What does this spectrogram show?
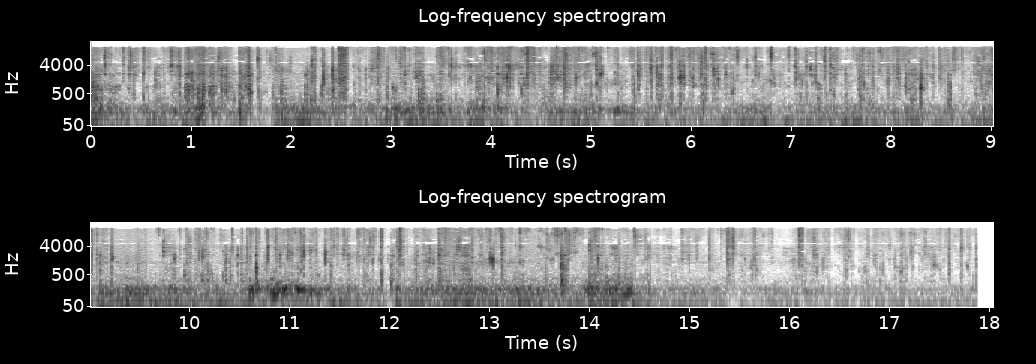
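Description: Wet, smacking chewing of saucy chicken wings eaten one after another, a dense run of mouth clicks and squelches, softer for the last few seconds before it cuts off.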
